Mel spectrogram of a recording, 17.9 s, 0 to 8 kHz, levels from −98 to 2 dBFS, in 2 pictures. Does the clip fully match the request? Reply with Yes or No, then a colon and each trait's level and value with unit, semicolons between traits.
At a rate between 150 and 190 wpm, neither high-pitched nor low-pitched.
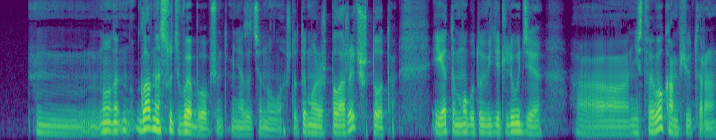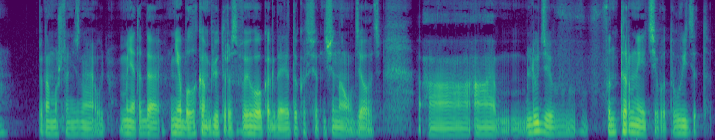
No: fast, 160 wpm; low, 100 Hz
